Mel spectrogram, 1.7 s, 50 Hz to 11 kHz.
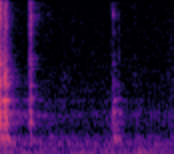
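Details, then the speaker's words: RCA RP-190 record changer after reinstalling the slider and record-dropping gear: quiet, light, irregular clicks as the mechanism trips and cycles, with no repeated rejecting clatter. The changer cycles normally. "you can hear it work this will turn and doesn't keep rejecting so that's good"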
